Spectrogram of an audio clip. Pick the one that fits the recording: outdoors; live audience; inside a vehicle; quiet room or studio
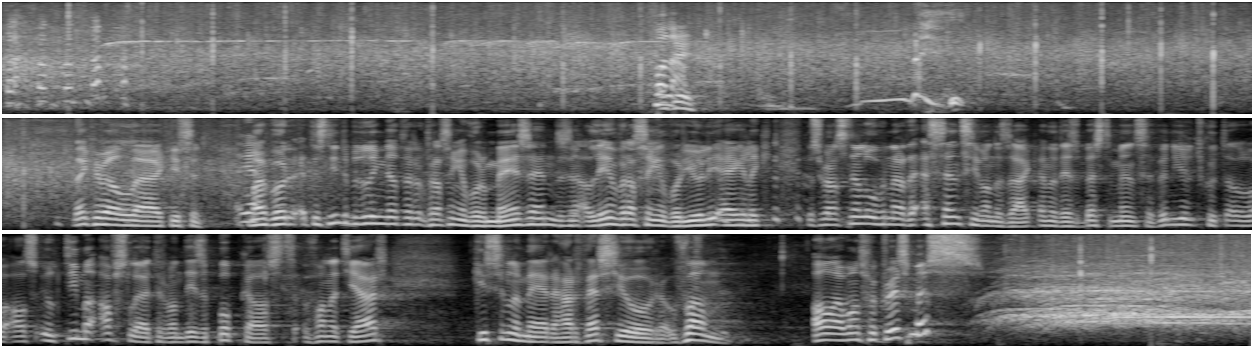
live audience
